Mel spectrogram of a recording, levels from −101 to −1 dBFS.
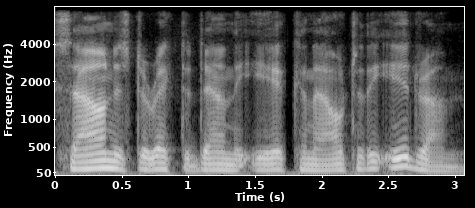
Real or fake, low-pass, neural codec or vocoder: real; 7.2 kHz; none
